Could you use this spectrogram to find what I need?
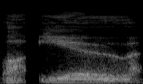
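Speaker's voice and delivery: low, deadpan brush-off; cold security guard. Retold or imitated. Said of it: "the security guard went".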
